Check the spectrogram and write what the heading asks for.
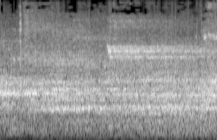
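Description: Badminton play in a large indoor hall: racket strikes on the shuttlecock and players' footwork on the court, over a dense, steady hall din with sustained tones in it.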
